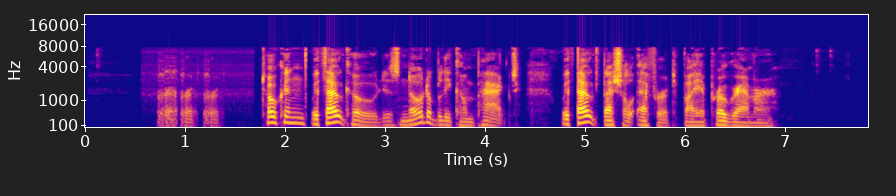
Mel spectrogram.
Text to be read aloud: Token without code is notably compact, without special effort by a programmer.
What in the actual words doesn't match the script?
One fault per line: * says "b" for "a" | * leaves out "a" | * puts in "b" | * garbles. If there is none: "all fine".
all fine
